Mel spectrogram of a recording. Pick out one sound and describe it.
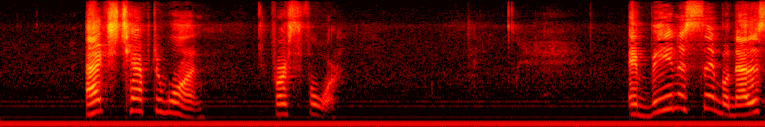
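A middle-aged woman reads out calmly through a microphone.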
